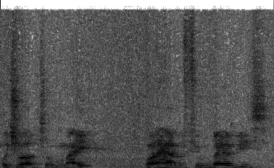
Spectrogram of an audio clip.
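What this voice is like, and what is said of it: Fairly good put-on British accent. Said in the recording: “your British accent ... That's pretty good, actually”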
